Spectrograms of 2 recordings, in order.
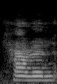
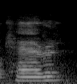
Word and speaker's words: Karen: It's called the Gulf Coast Shrug, and it's by Karen or Karen, however you wish to pronounce it.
